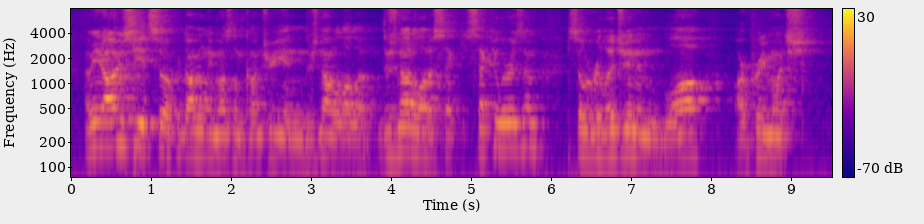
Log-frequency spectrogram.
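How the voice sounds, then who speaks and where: A man with an American accent and a medium pitch talks at a fairly quick pace with ordinary pitch variation, his voice carrying audible room echo over noticeable background noise. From Jordan (Amman), American-born. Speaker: interviewee, student. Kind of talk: casual interview. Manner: casual, hesitant with fillers.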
